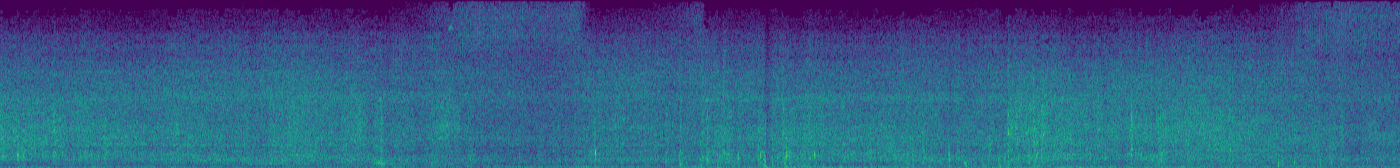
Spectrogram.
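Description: Mountain bike riding over rough trail: a steady rumble of wind on the microphone with constant rattling and clatter from the bike.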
